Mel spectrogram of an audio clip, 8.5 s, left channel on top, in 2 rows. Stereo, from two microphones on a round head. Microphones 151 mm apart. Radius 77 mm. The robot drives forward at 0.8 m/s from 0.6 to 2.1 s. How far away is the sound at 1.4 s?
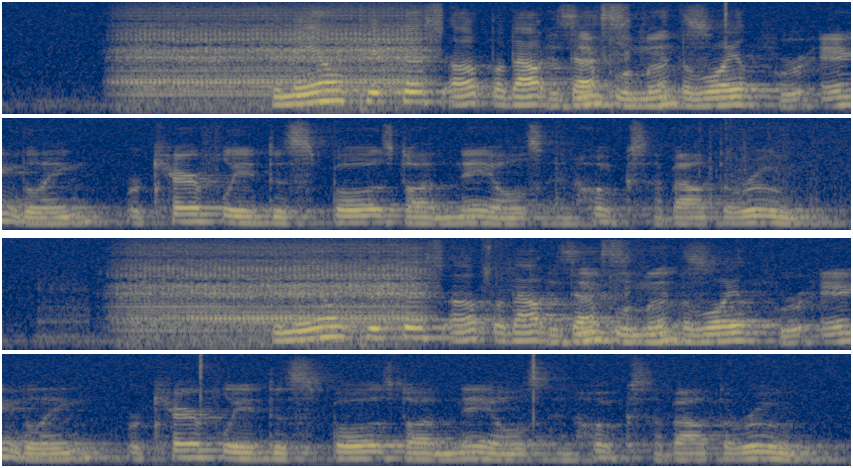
About 0.6 m.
